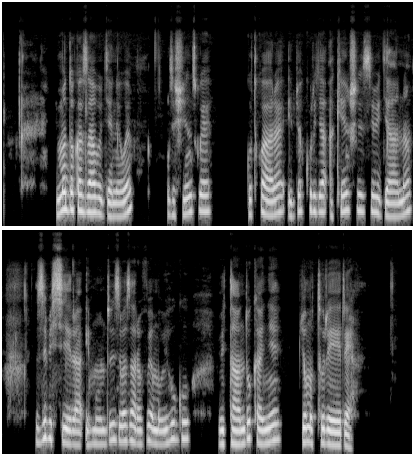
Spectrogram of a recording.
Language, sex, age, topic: Kinyarwanda, female, 25-35, health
